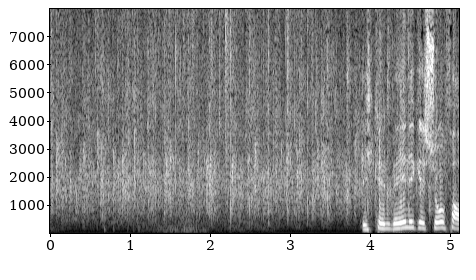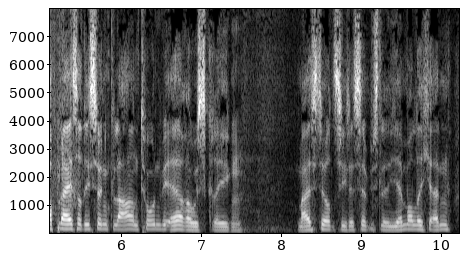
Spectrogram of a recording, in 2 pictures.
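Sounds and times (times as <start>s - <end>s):
audience applauding a shofar blower: 0.0s - 5.7s
speech: 3.9s - 7.6s, 8.2s - 10.2s.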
